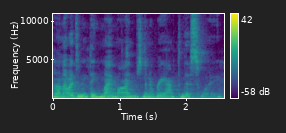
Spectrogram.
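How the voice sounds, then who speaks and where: A woman talks at a medium pitch. Noticeable background noise can be heard. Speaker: vlogger. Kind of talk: casual vlog monologue. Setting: at home.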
